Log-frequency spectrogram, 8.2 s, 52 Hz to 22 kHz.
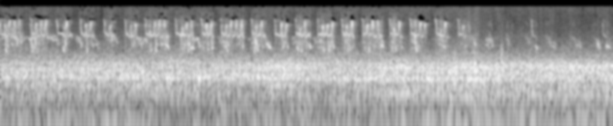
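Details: Robin at its nest on nesting day 28, June 5, 2018: rapid, high, sharp chirps repeated about three times a second, steady over a constant low background hum.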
